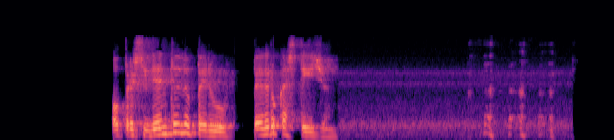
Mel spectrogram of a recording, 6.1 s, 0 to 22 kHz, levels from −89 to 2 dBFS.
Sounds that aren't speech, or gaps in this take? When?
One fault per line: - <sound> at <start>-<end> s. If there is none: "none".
- laugh at 4.7-5.6 s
